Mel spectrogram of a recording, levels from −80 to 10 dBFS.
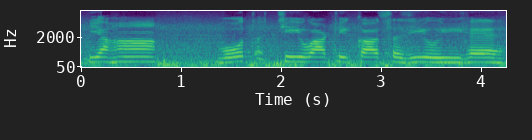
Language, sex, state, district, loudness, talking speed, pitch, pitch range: Hindi, female, Haryana, Jhajjar, -14 LUFS, 100 wpm, 220 Hz, 210-225 Hz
